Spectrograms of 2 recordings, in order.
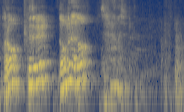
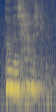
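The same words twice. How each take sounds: First: 너무나도 drawn out slowly and high; slow, stressed emphasis. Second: 너무나도 repeated gently and softer; soft tender echo. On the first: Preacher stressing 너무나도 to the congregation, slow and high. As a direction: lean hard on 너무나도, slowly and higher. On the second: Preacher softly echoing 너무나도 to the congregation, tender. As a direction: breathe the words out tenderly. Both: Real, not acted.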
